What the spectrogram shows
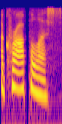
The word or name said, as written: acropolis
